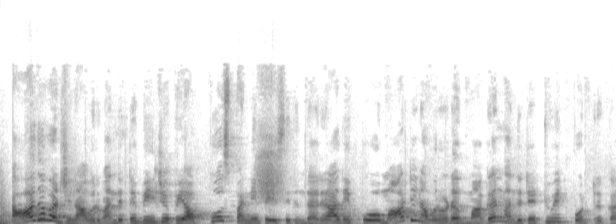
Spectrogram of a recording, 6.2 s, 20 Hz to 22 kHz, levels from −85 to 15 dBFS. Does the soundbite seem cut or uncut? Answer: uncut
